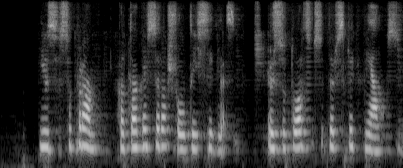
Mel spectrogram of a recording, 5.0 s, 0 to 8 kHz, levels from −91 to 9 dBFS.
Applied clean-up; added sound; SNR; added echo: neural mask model DeepFilterNet 3.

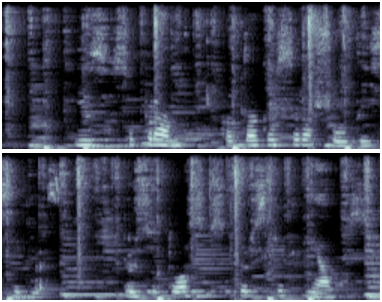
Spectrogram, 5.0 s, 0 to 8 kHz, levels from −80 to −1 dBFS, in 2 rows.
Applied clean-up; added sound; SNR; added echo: classical method WPE with log-MMSE.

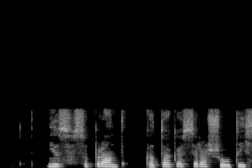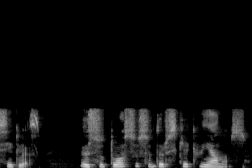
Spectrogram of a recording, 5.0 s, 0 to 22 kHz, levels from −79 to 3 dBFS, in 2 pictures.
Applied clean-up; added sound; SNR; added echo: none; none; none; none.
